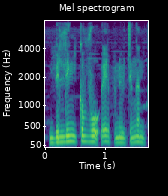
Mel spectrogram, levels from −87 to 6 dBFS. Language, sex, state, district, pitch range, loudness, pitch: Wancho, male, Arunachal Pradesh, Longding, 115-135 Hz, -16 LUFS, 130 Hz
